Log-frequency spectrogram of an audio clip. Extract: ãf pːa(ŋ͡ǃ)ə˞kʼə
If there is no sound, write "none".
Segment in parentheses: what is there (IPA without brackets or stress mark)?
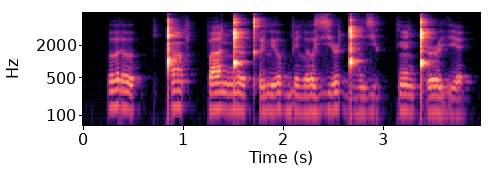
ŋ͡ǃ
